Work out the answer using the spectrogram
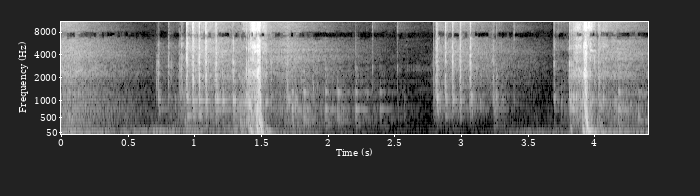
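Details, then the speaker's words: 2010 Yamaha YZ450F, hard to start (needs push start), spark plug removed and kicked over: two kick bursts each ending in a sharp crisp snap; strong spark, ignition fine, though plug found burnt. "Yeah, so it got spark. Yeah, definitely got spark."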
